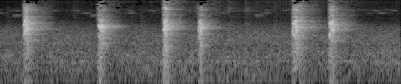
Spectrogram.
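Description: Indian ringneck parakeet giving six short, sharp calls, some in quick pairs.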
